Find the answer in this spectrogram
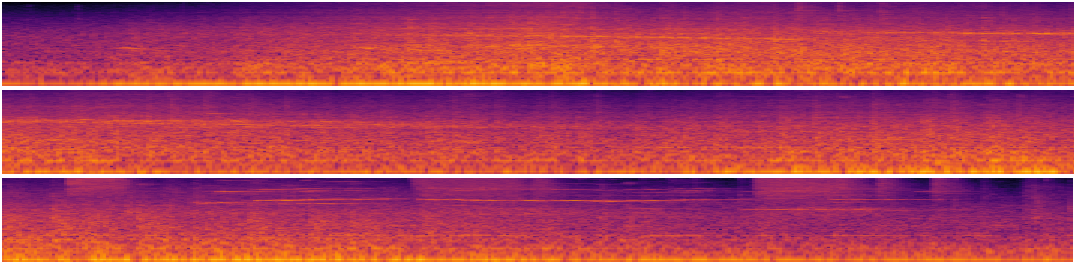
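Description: New York City subway train pulling into a station: the rumble of its wheels on the rails builds over the first few seconds, with a falling whine as it slows. High brake and wheel squeals come near the end as it comes to a stop.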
